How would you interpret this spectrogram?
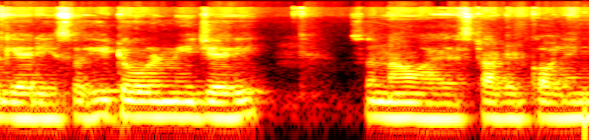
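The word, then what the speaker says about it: Gerry: personally pronounce it as Gary but in the UK people pronounce it as Jerry and he is from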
